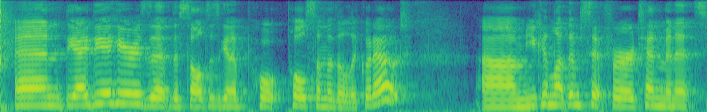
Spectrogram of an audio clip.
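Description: The woman's intonation stays fairly even. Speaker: home cook host. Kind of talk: tutorial. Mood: relaxed, friendly. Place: kitchen.

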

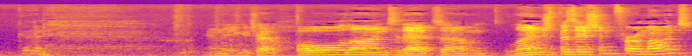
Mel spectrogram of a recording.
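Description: A man's fairly high voice at a moderate pace, with long, frequent pauses, audible room echo and light background noise. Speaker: fitness instructor. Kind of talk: yoga class instruction, live-streamed guided movement cues. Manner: calm, clear, directive, instructional pacing with pauses; conversational, slightly hesitant with filler words. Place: home room. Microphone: camera far.

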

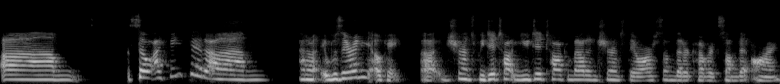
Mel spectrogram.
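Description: A woman with an American accent talks in a normal speaking voice at a fairly quick pace, her pitch fairly high with ordinary pitch variation, against a quiet background. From Prince George's County, Maryland; Maryland. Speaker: nonprofit public relations specialist; program host. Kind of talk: live-streamed panel discussion. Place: home room. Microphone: video call.

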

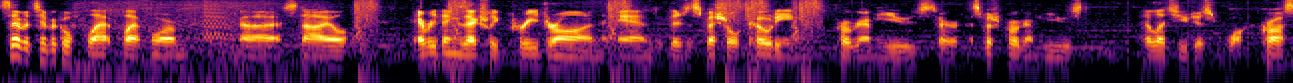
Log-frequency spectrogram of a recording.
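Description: Quiet, mumbling speech at a moderate pace, fairly even intonation, dry sound with no echo, music in the background. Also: man, fairly low pitch for a man. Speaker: let's play gamer. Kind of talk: casual gameplay commentary.

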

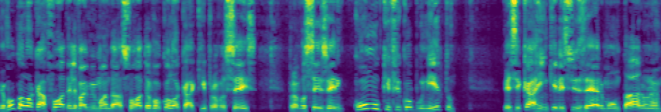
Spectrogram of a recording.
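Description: This man's voice is high for a man, dark and mellow in tone, with ordinary pitch variation, recorded dry with no echo against a quiet background. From Espírito Santo, Brazil. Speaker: YouTube channel host touring a plant nursery. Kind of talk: casual on-site interview. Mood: enthusiastic. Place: garden. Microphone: phone near.

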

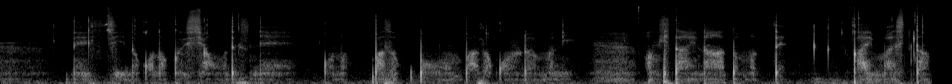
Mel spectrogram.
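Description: Someone whispers softly at a fairly slow pace over loud background noise. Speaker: merch unboxing host. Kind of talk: casual unboxing chat. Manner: soft ASMR whisper. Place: home room.

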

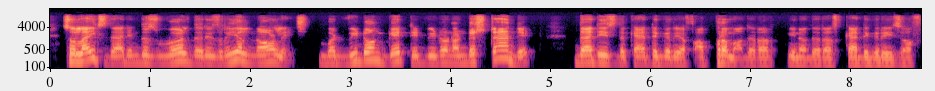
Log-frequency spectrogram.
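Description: A fairly high-pitched man with an unremarkable speaking voice talks at a fairly quick pace with ordinary pitch variation, in a dry sound with no echo and a quiet background. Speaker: religious teacher. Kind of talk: lecture. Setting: video call. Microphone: video call.

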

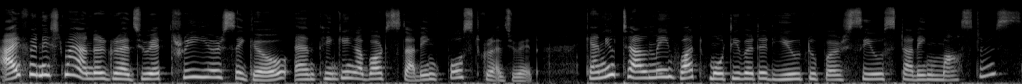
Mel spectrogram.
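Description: A woman talks at a fairly slow pace in a high voice with very wide pitch swings. The background is quiet. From India. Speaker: event moderator, graduate student; event moderator. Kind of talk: online panel moderation; reading audience questions. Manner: enthusiastic. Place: meeting room. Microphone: lapel.

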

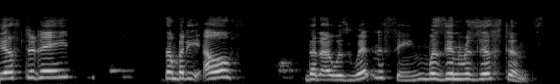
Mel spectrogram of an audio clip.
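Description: The speaker uses lively intonation at a moderate pace, with long, frequent pauses against a quiet background. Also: woman, high pitch for a woman. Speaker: group session participant. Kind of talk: personal sharing. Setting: video call. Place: home room. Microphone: video call.

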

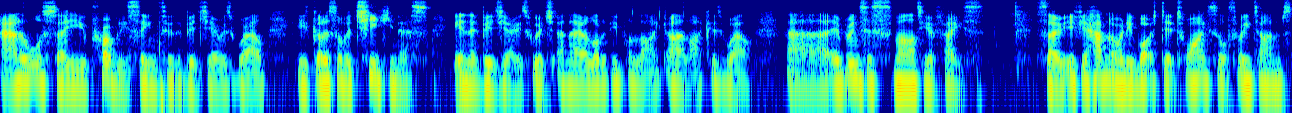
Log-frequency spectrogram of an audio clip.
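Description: With a bright, sharp tone and vocal fry, a man speaks at a fairly quick pace and with ordinary pitch variation. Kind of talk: casual religious teaching talk. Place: home room. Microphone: phone near.

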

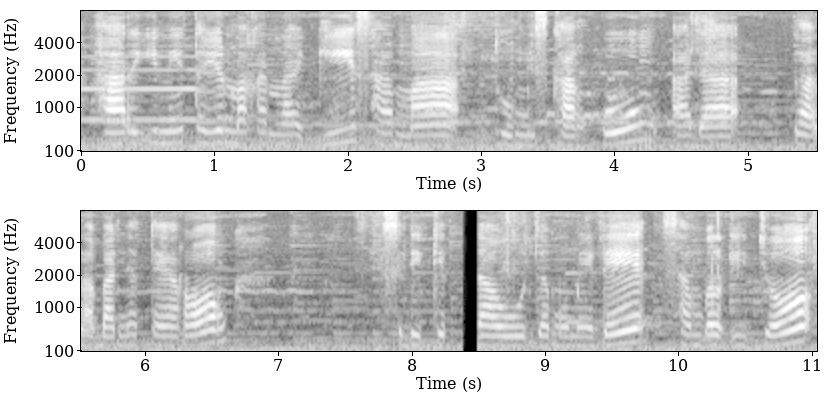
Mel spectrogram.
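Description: Speech comes at a very slow pace with a dry sound and no echo. Clear music plays in the background. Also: woman. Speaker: food vlogger. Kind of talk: casual vlog chat. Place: farm machine. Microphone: phone near.

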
